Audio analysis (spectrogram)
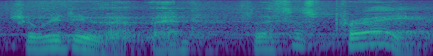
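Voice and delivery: ordinary talk, nothing marked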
